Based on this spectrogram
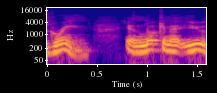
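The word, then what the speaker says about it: Gruene: which you would think that the per correct pronunciation is like gruin or that's how you would say it. That's how you would say it. But no, they they're flat out. No, it's green.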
